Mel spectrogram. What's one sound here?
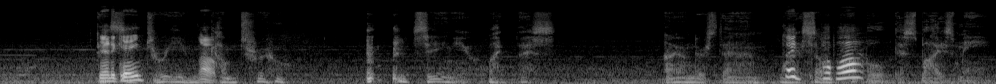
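An elderly man speaks slowly and gravely.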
